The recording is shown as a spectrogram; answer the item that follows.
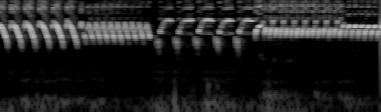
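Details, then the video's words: Master canary song meant to prompt silent canaries to sing, made of quick descending slurred notes repeated rapidly, then a fast steady trill, a series of sharp downward strokes and a high rattling roll. "MASTERAN KENARI AMPUH BUAT MANCING KENARI LAIN YANG MACET BUNYI! - CANARY SINGING"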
